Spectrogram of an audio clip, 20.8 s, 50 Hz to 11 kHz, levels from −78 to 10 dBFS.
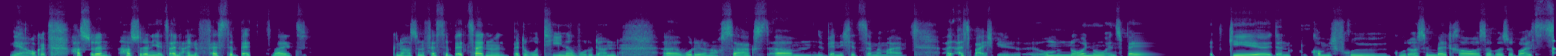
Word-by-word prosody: Ja, - - -2
okay. - - 0 0.3
Hast - - +3
du 210 - +2
denn 190 -1 +5
hast 155 +2 +2
du - - +3
denn 170 0 +5
jetzt 165 - 0
ein 145 - +6
eine 140 -3 -2
feste 155 -1 +1
Bettzeit? 145 +4 -1 1.1
Genau, 135 -4 -1
hast 135 +3 -4
du 155 - -1
'ne 145 - -1
feste 180 -3 -1
Bettzeit 205 +8 +6
und 165 - -1
'ne 140 -3 -5
Bettroutine, 155 +2 -2
wo 140 0 -4
du 140 - -6
dann 135 0 -5 0.6
äh, 135 -2 +2
wo 135 +1 0
du 140 - 0
dann 130 -1 -3
auch 125 0 -8
sagst, 140 +2 -1
ähm: 130 +1 +1
„Wenn 140 +2 -2
ich 150 - -6
jetzt, 145 -2 -6
sagen 130 - -6
wir 125 - -8
mal, 125 +1 -5 0.5
al - - 0
als - - -1
Beispiel, - - -6 0.2
um 150 -4 -2
09:00 150 -1 +2
ins 140 +1 -6
Bett 145 0 +1 1.0
gehe, 140 -2 +5
dann 135 0 -5
k - - -33 0.2
komme 140 -2 -1
ich - - -7
früh 140 -1 -3
gut 200 +2 -6
aus 165 -1 -2
dem 160 -3 -3
Bett 150 -1 0
raus, 140 -2 +2
aber 130 -1 -2
sobald's“ 130 - -3
140 Hz, 170 wpm, -24 LUFS, 135-150 Hz, 1.1 s, ein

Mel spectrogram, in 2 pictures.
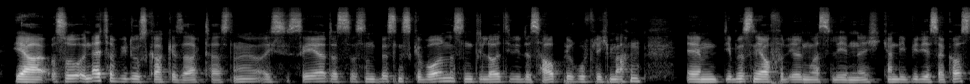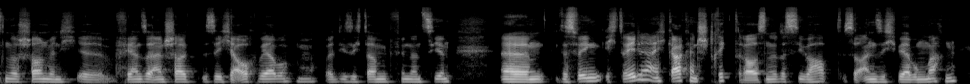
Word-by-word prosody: Ja, 120 -2 +8
so 140 +3 +3
in 135 - +2
etwa, 165 -4 +2
wie 130 - -8
du 130 - -4
es 125 0 0
grad 115 -1 -1
gesagt 105 -2 -4
hast, 105 0 -5
ne? 130 +2 -7
Ich 115 - -7
s - - 0
sehe, 135 +2 -1
dass 125 0 0
es 125 0 -4
'n 120 -1 -6
Business 130 +1 0
geworden 120 +5 0
ist 140 -3 -1
und 125 0 -5
die - - -7
Leute, 120 +1 -1
die 120 - -9
das 115 -1 +2
hauptberuflich 125 -1 -3
machen, 120 +4 -4 0.4
ähm, 120 -1 +1
die 120 - -5
müssen 130 +1 +3
ja 120 - +6
auch 115 - -3
von 120 - -8
irgendwas 110 -2 -1
leben, 110 -1 -4
ne? 105 +1 -4
Ich 110 0 -10
kann 115 -1 -4
die 115 -1 -6
Videos 120 -1 +1
ja 115 - -3
kostenlos 130 +1 -1
schauen, 130 0 +1
wenn 120 -1 -2
ich, 115 -1 -13
äh, 110 -2 -5
Fernseher 120 -1 -1
einschalte, 120 +1 0
sehe 120 0 -2
ich 115 - -7
ja - - +2
auch 125 +1 0
Werbung, 130 +1 0
ne, 130 0 -13
weil 115 - -7
die 120 0 -11
sich 120 0 -8
damit 125 +1 -2
finanzieren. 125 +1 -3 0.5
Ähm, 120 0 +6 0.2
deswegen, 140 +7 +3
ich 120 0 -6
drehe 155 +7 +4
da 220 -1 +1
eigentlich 150 0 -2
gar 160 - +7
keinen 150 -4 -2
Strick 165 0 -2
draus, 100 +2 +2
ne, 120 - -3
dass 125 +1 +2
die 125 - -3
überhaupt 130 +3 -3
so - - +1
an 120 0 0
sich 120 0 -4
Werbung 115 -1 +1
machen. 145 +4 -3
120 Hz, 240 wpm, -24 LUFS, 115-130 Hz, 0.5 s, Ja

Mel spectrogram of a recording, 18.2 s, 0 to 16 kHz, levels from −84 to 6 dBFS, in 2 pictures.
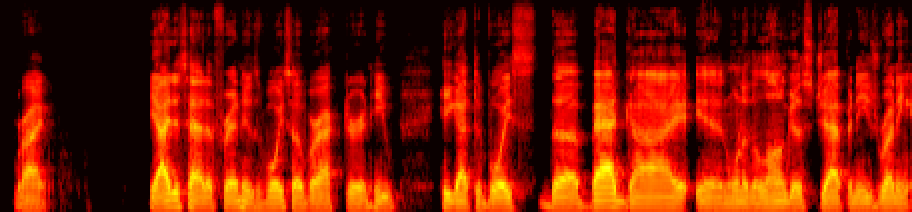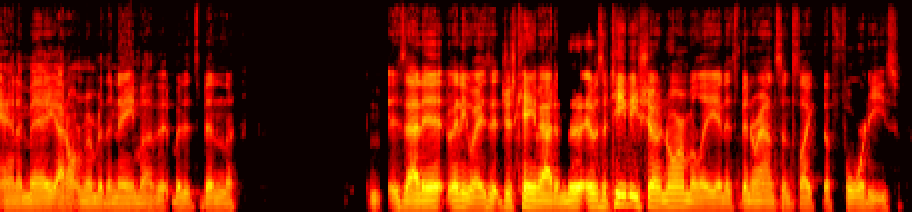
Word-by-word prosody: Right. - - -3 1.0
Yeah, - - +2
I 110 - +6
just 120 +1 -1
had 105 -2 +2
a - - -3
friend 105 +1 -2
who's 95 -3 -4
a 95 - -12
voiceover 95 -3 -2
actor, 90 +1 -4
and - - -8
he 100 -3 -6 0.4
he 110 - -2
got 105 -2 -1
to - - -7
voice 100 0 -2
the 95 -3 0
bad 110 -1 +5
guy 95 -2 -1
in 95 -2 -4
one 100 +1 -4
of 95 - -5
the 90 - -4
longest 100 -1 -3
Japanese 100 -1 -2
running 100 -1 -3
anime. 100 0 -4
I 100 -2 +1
don't 95 - -4
remember 100 -2 -4
the 90 - -6
name 95 -1 -2
of 85 -1 -7
it, 85 - -6
but 90 - -4
it's 90 - -9
been 95 -1 -3
the 85 - -8 1.3
M - - -11
is 100 - -4
that 110 0 +6
it? 110 +1 +6
Anyways, 105 -4 +3
it 105 - 0
just 110 -1 -1
came 115 -1 +6
out 105 -1 +5
in 100 +1 -2
the 115 0 +7
it - - +7
was 115 0 +3
a 115 - -1
TV 160 -3 +6
show 115 -2 +4
normally, 110 -4 0
and 95 +1 -1
it's 100 - -6
been 110 -1 -3
around 105 -2 -1
since, 95 -2 -9
like, 95 -2 -3
the - - -5
40s, 90 -1 -5
100 Hz, 210 wpm, -24 LUFS, 95-105 Hz, 1.3 s, the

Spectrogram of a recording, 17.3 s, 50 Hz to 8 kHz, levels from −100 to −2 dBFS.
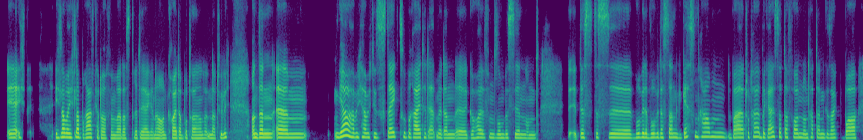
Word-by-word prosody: Äh, 215 0 +4
ich 220 -1 -4 0.6
ich 215 - +1
glaube 235 0 +6
ich 225 - +1
glaube 230 -3 +3
Bratkartoffeln 185 -5 0
war 175 0 +2
das 175 0 -3
dritte 185 0 -4
ja 175 0 +1
genau 175 -1 0
und 180 0 -2
Kräuterbutter, 185 -2 0
na 185 - -4
natürlich 195 +5 -2 0.4
und 215 +1 +4
dann, 220 0 +5
ähm, 215 -1 +4 0.6
ja, 290 +6 +6
habe 240 -1 +2
ich 235 +1 -5
habe 235 -1 +2
ich 230 - -5
dieses 220 -2 -3
Steak 250 0 +1
zubereitet, 225 -1 +1
er - - -1
hat - - -8
mir 215 -1 -2
dann, 200 0 -2
äh, 185 +1 -1
geholfen 210 +2 -3
so 200 0 -3
'n 200 0 -2
bisschen 200 -1 -2
und, 180 0 -6 0.6
äh, 445 -1 -5
das 225 -1 -2
das, 220 0 -2
äh, 215 -2 +1
wo 225 +1 0
wir 225 -2 +2
wo 220 +1 +1
wir 230 - -1
das 225 -1 -2
dann 225 -1 0
gegessen 245 +5 -3
haben, 255 -2 -1
war 220 - +2
er 225 - 0
total 255 +2 -2
begeistert 240 +2 -2
davon 225 -1 -1
und 210 +1 -3
hat 230 0 -7
dann 210 -1 -2
gesagt: 210 0 -5
„Boah, 195 +1 +2
215 Hz, 205 wpm, -22 LUFS, 200-230 Hz, 0.6 s, glaube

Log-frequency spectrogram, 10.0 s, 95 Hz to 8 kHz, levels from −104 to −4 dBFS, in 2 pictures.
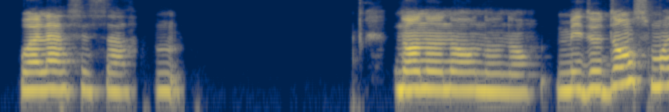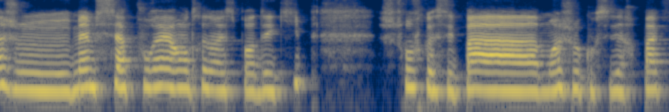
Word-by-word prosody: voilà, 235 0 +4
c'est 235 -1 -10
ça. 220 -1 -8
Mmh. 225 0 -8 1.7
Non, 235 +1 +7
non, 240 -1 +2
non, 230 -1 0
non, 220 -1 -2
non, 210 0 -7 0.2
mais 230 +1 0
de 240 +2 +1
danse 290 +6 +4
moi, 270 +1 +2
je 225 -3 -4
même 250 +3 +1
si 260 - -10
ça 255 -3 +2
pourrait 260 +1 -3
rentrer 245 +1 -3
dans 235 - -6
les 225 - -5
sports 220 -1 -7
d'équipe, 225 +8 -9 0.5
je - - -16
trouve 260 0 -4
que 235 -4 -3
c'est 225 -1 -7
pas 225 0 +5
moi 225 +2 -2
je 240 -1 -6
considère 225 -1 -11
pas 235 +1 -5
230 Hz, 190 wpm, -23 LUFS, 225-245 Hz, 1.7 s, Non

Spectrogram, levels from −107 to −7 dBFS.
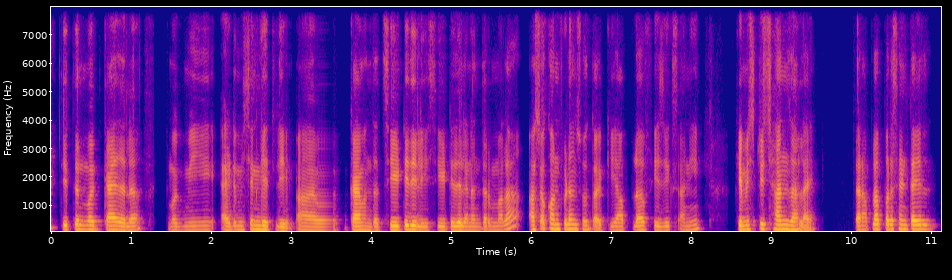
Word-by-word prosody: तिथून 155 +1 +2
मग 150 0 +1
काय 140 0 +5
झालं, 130 +4 +1 0.4
मग 125 0 -7
मी 135 +1 -7 0.4
एडमिशन 140 +3 -2
घेतली. 130 -4 +1
अ, - - -5 0.6
काय 130 - +6
म्हणतात 125 -2 -4
सी-ई-टी 135 +2 +4
दिली. 130 -4 +3
सी-ई-टी 125 +1 -3
दिल्यानंतर 130 -1 0
मला 130 - -1 0.2
असा 150 - +1
कॉन्फिडन्स 165 -1 +2
होता 145 +3 -2
की 130 - -6
आपलं 135 +1 0
फिजिक्स 130 -1 -5
आणि 140 +4 -8 0.5
केमिस्ट्री 150 +3 +3
छान 155 -1 +5
झालाय. 145 -1 +2 0.5
तर 135 - +3
आपला 140 +4 +3
पर्सेंटाईल 160 0 +3
140 Hz, 155 wpm, -28 LUFS, 130-155 Hz, 0.6 s, काय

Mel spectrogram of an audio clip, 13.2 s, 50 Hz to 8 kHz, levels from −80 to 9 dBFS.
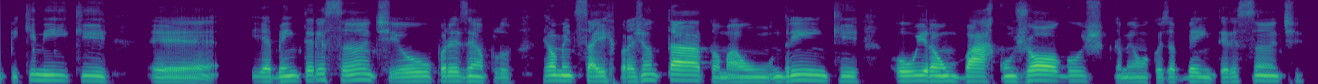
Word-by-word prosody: piquenique. 150 - -3 0.4
Eh, 240 +3 -2 0.3
e 120 -1 -7
é 120 - +2
bem 125 +1 +1
interessante. 140 -1 -3
Ou, 120 +1 0
por 125 - -1
exemplo, 120 -4 -2 0.3
realmente 135 -1 +3
sair 125 -2 0
pra 120 - -2
jantar, 145 +1 +4
tomar 110 0 -1
um 115 0 -2
um 120 - -1
drink, 130 -3 -1 0.3
ou 130 +1 +1
ir 135 - +4
à 130 - +6
um 125 -1 +2
bar 125 +2 +4
com 125 0 0
jogos, 135 -1 +3
que - - -37
também 110 0 -6
é - - -5
uma 110 -1 -6
coisa 110 0 -5
bem 120 -1 -3
interessante. 255 - -4
130 Hz, 140 wpm, -21 LUFS, 120-150 Hz, 0.4 s, à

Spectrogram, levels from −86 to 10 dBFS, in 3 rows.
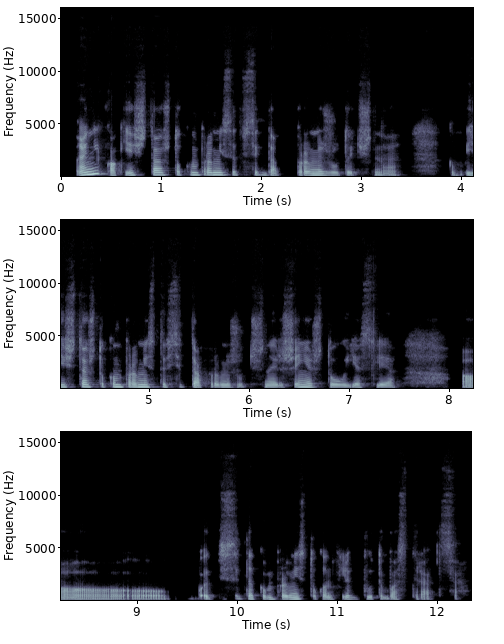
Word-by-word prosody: А 185 - +9
никак. 245 - +6
Я - - +3
считаю, 195 +2 +3
что 200 - -2
компромисс- 200 0 +2
это - - -8
всегда 190 -2 -2 0.2
промежуточное. 160 -2 -1 0.4
Ком - - -11
я 185 - +3
считаю, 190 +2 +2
что 195 - -4
компромисс 190 0 +3
это - - -4
всегда 190 +2 0
промежуточное 140 0 -3
решение. 170 +6 +2
Что 160 -4 -1
если, 140 -1 -2 0.6
а, 480 -1 0 0.4
это 475 - 0
действительно 195 -5 -2
компромисс, 165 +1 +1
то - - -8
конфликт 155 +1 -4
будет - - -4
обостряться. - - -7
180 Hz, 135 wpm, -25 LUFS, 155-200 Hz, 0.6 s, А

